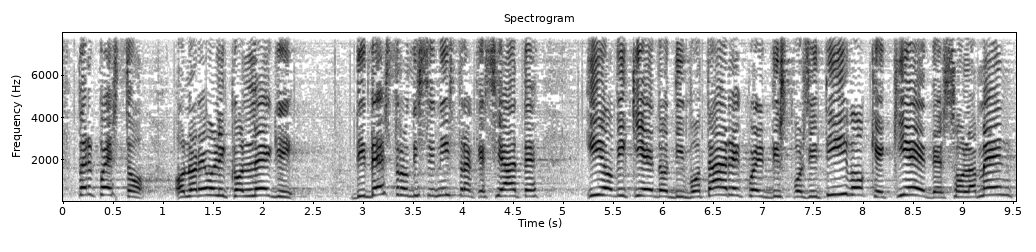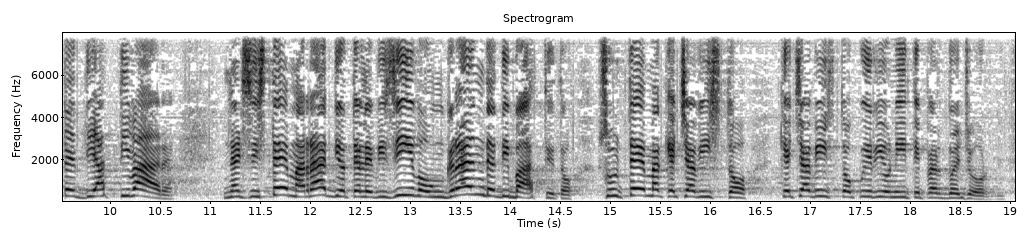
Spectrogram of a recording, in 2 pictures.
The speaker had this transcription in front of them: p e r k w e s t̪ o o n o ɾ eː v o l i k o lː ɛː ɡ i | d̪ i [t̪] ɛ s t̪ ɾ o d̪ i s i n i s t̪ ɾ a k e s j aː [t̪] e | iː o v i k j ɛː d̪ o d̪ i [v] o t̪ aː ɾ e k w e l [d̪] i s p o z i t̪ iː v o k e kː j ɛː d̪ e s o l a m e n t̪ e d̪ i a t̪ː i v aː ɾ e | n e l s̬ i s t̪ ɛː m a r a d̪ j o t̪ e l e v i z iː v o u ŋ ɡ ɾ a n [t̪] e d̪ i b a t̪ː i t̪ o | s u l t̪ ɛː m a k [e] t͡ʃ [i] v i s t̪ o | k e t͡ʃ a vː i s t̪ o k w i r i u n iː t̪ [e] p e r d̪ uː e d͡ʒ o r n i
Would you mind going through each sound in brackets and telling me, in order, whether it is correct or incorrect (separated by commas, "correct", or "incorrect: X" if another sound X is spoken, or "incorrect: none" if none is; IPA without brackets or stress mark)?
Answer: incorrect: d̪, correct, correct, correct, incorrect: d̪, correct, incorrect: a, incorrect: i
